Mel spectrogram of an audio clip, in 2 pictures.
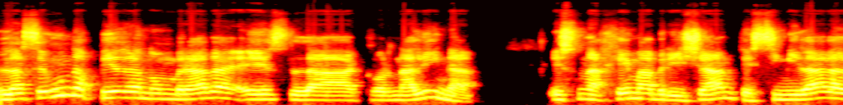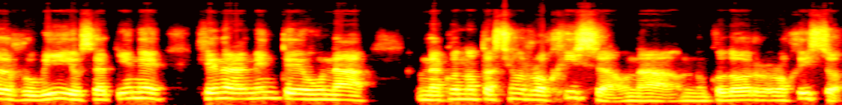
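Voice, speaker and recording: Speaking with a non-native accent, a man with a fairly high pitch talks at a fairly slow pace with lively intonation. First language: not Spanish (speaking Spanish). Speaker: preacher. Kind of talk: sermon. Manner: halting at times.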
